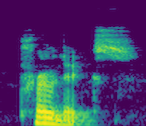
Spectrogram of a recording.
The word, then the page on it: prolix: British English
